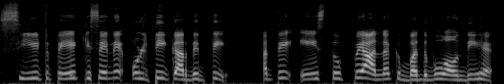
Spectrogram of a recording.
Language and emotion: Punjabi, disgusted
